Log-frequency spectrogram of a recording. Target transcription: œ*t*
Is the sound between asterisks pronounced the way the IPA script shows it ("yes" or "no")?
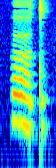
yes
